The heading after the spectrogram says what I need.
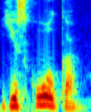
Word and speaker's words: ясколка: такая слегка Сизова Тая я встречала произношение этого слова с ударением на первых слух то есть ясколка а не ясколка что конечно же является неверным правильное произношение ясколка так же как и яснотка а не яснотка Запомните ясколка яснотка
